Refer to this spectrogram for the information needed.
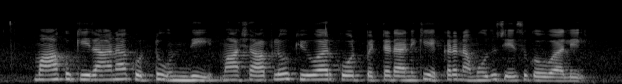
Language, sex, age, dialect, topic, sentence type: Telugu, female, 25-30, Central/Coastal, banking, question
